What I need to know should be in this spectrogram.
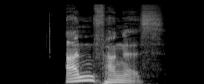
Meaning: genitive singular of Anfang
- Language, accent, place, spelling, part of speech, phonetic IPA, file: German, Germany, Berlin, Anfanges, noun, [ˈanfaŋəs], De-Anfanges.ogg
